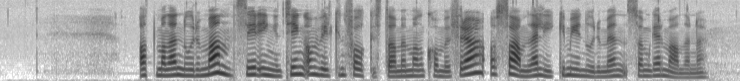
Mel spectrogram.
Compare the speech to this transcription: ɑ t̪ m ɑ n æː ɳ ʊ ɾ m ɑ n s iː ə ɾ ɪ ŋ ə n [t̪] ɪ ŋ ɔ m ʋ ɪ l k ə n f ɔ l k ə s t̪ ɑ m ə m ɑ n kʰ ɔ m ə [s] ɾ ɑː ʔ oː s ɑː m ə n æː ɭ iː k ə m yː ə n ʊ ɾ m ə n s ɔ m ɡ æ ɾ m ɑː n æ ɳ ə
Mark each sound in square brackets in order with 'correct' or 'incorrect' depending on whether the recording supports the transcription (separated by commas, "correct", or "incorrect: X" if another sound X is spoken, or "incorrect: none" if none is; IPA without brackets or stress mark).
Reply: incorrect: t̪ʰ, incorrect: f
